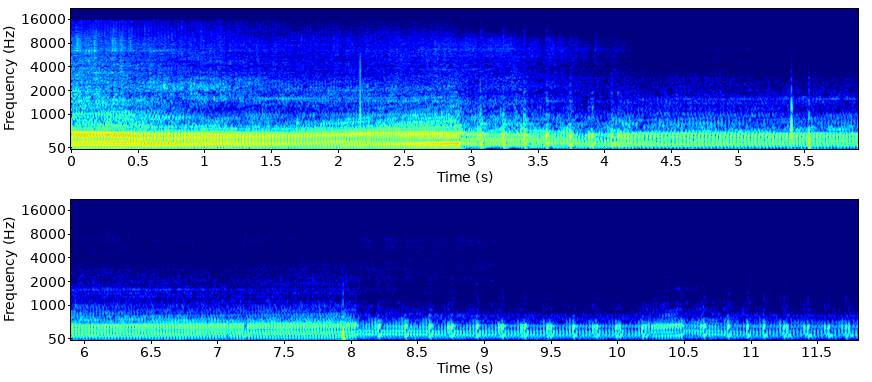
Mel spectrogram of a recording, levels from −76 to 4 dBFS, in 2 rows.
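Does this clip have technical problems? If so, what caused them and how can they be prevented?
Yes: loud pops on top of the sound, doubled at 2.17–2.25 s and 5.40–5.55 s (about 15 dB up), single at 7.94–7.96 s (about 10 dB). They're likely voltage spikes from plugging, switching or static. Secure connections and mute before switching.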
